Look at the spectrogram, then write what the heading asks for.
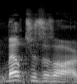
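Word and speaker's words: Belteshazzar: chesazar that one that's Daniel's name and Babylonian belches are that's how you say it that's a lot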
